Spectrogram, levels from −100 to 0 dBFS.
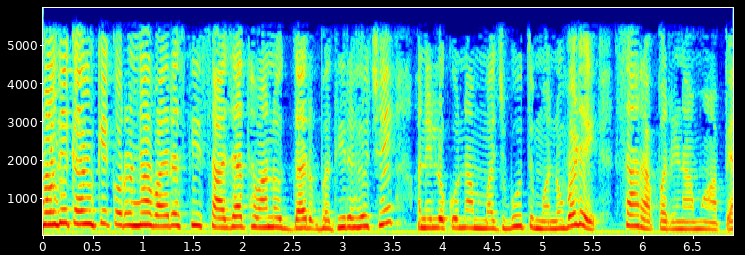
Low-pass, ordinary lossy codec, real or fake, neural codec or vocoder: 5.4 kHz; AAC, 48 kbps; real; none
